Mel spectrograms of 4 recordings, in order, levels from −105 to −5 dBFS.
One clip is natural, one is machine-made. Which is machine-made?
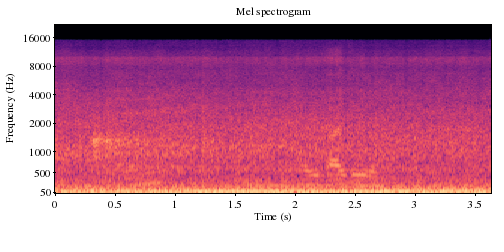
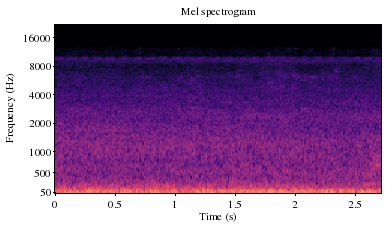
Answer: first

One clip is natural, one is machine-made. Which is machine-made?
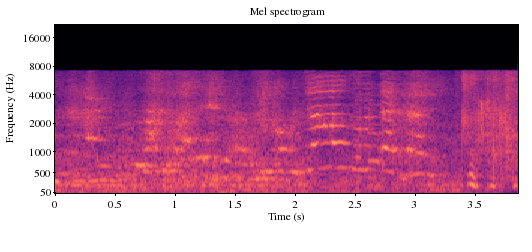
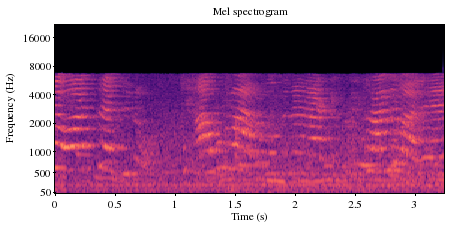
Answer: first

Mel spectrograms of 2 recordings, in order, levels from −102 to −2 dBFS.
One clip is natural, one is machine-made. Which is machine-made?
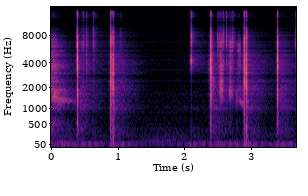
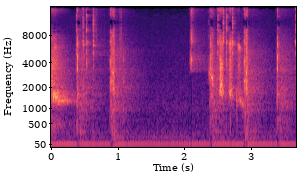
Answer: first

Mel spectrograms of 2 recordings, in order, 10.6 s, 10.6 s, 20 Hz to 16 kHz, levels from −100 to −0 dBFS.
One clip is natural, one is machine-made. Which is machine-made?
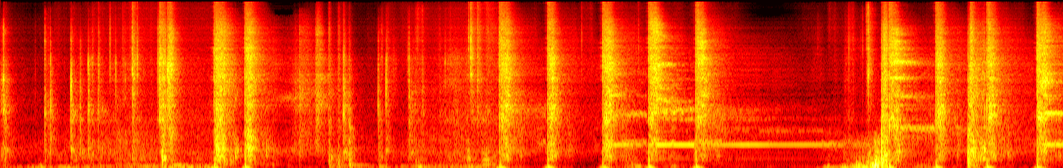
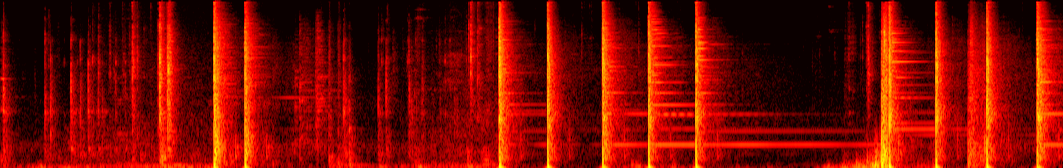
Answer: first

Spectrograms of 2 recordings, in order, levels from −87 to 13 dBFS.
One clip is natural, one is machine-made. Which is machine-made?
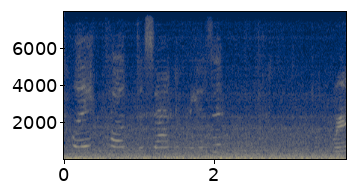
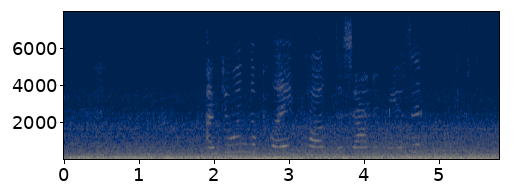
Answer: first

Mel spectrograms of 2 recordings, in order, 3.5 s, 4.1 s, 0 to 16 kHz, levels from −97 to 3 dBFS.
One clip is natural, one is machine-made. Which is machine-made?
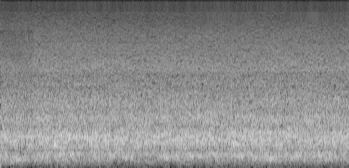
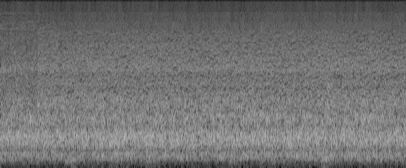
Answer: first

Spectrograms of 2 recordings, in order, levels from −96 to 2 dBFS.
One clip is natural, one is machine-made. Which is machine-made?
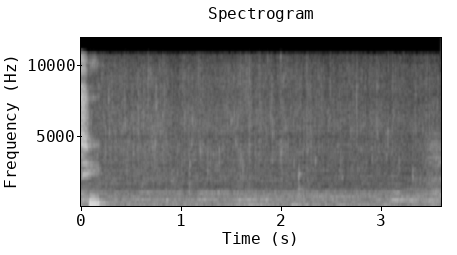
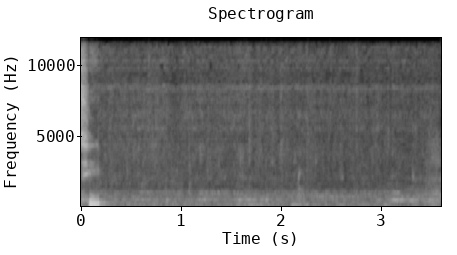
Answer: second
